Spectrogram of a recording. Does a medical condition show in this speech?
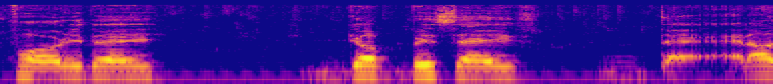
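Yes: cerebral palsy.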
